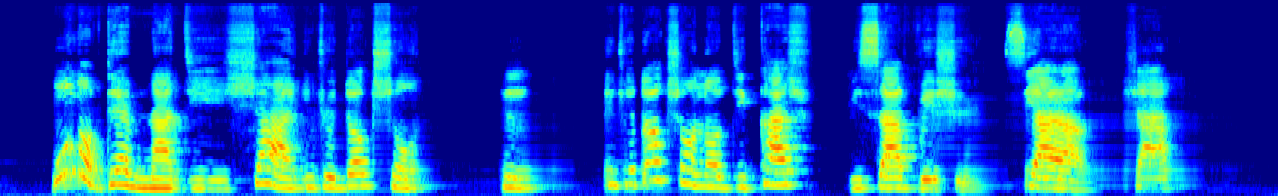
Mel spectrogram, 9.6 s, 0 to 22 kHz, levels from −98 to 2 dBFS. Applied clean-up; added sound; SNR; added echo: neural mask model DeepFilterNet 3.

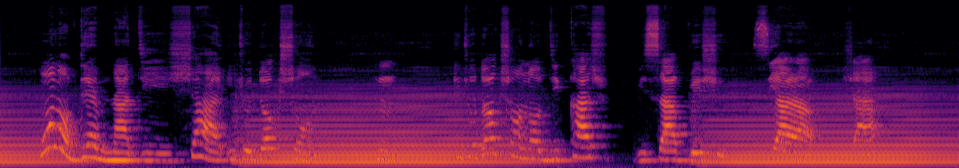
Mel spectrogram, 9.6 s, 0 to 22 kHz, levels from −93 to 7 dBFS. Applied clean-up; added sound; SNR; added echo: none; Bowed string instrument; 0 dB; none.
